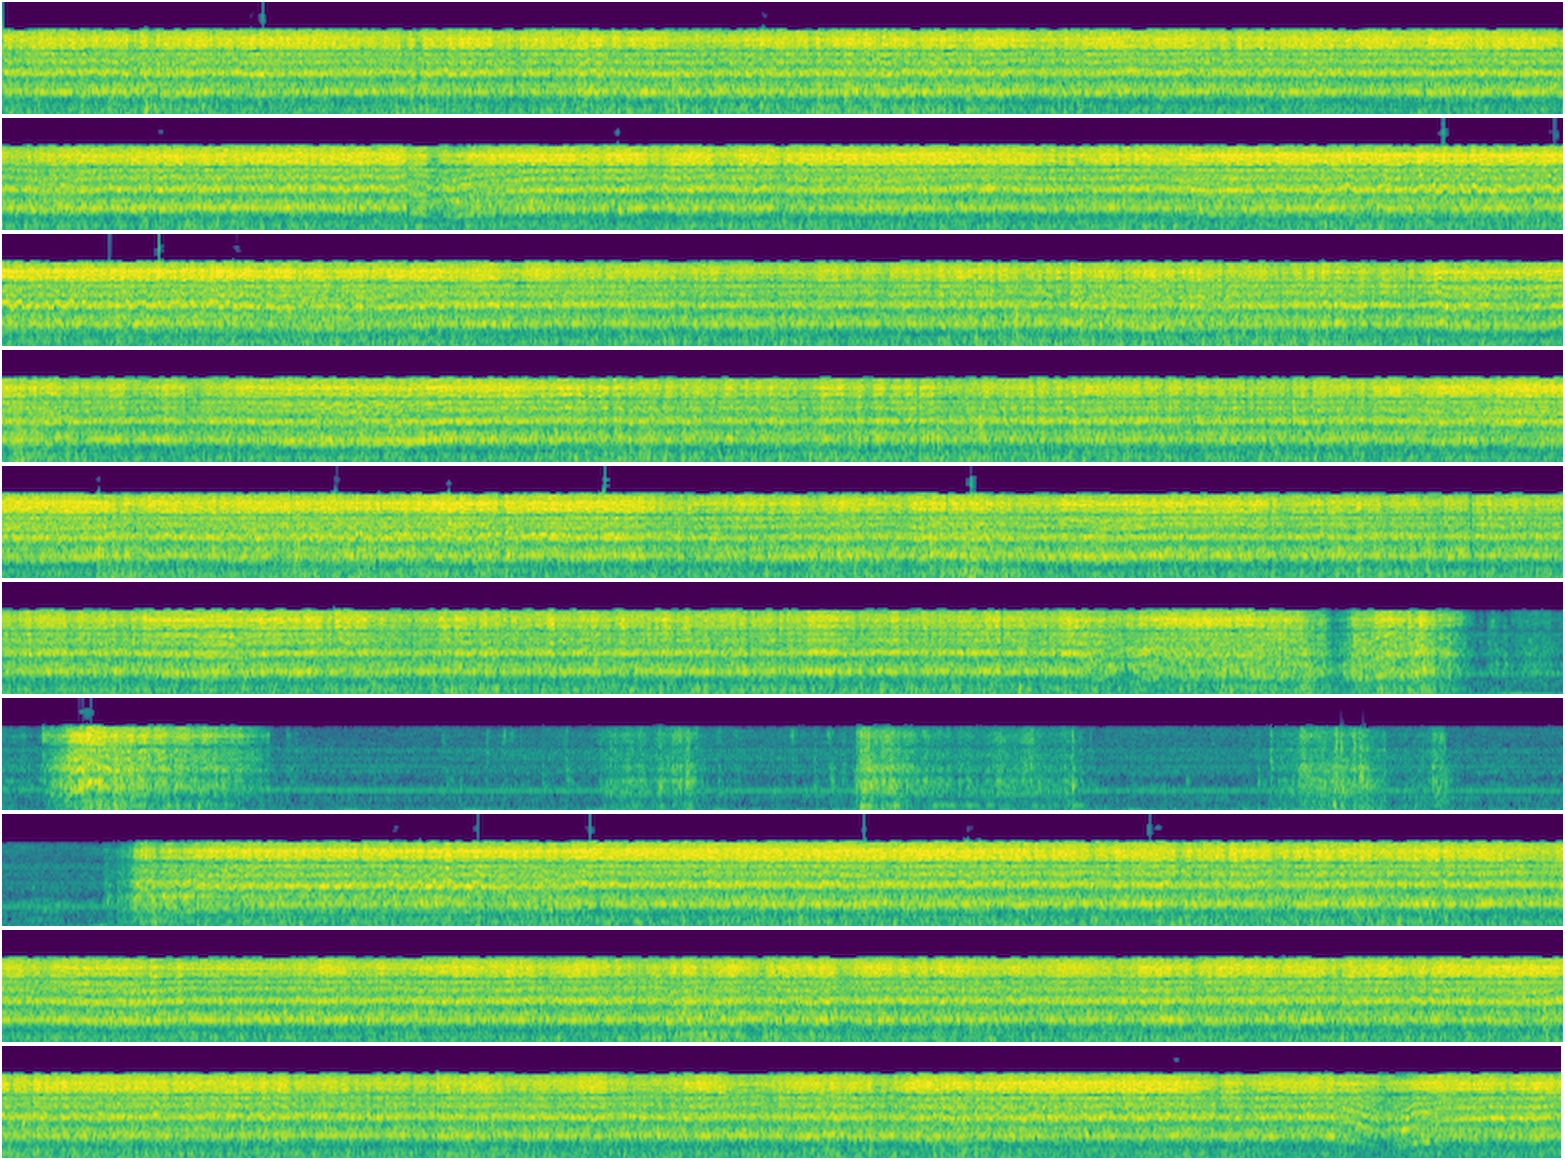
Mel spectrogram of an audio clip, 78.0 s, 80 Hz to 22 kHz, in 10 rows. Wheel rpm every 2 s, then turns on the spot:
230, 220, 230, 230, 220, 210, 220, 200, 200, 230, 230, 220, 220, 230, 230, 220, 220, 220, 230, 230, 230, 230, 150, 60, 10, 20, 20, 40, 190, 230, 230, 230, 230, 230, 230, 230, 230, 230, 200.
50-54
